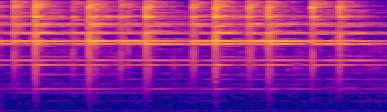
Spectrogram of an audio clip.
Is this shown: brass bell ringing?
yes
